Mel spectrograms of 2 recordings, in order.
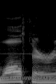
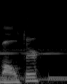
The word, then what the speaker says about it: Walter: one it is they they pronounced the W like a V so it's valter wonder if Stella and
